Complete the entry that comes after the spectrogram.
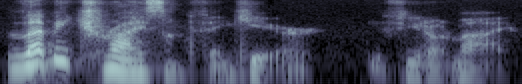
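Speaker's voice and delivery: hushed, soft aside to the party; conspiratorial whisper. Acted. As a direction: whisper a cautious plan to your companions. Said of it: "I'm gonna whisper and I'm gonna say".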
